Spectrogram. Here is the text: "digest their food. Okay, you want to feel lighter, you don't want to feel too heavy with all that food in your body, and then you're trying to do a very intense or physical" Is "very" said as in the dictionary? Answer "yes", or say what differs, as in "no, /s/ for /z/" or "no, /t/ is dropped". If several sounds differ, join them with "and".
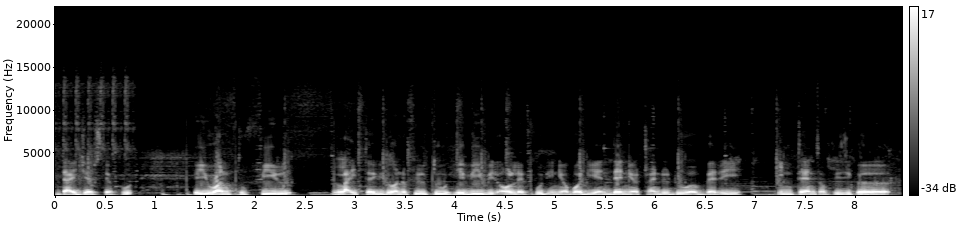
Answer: yes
